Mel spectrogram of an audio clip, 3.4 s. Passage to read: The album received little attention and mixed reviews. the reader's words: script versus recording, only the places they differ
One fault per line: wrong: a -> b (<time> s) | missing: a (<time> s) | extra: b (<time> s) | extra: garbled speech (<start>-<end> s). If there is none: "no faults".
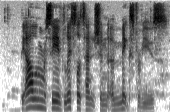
no faults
